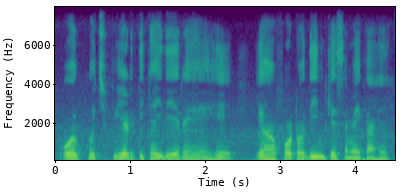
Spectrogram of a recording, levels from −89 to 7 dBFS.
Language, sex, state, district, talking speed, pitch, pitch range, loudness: Hindi, male, Uttar Pradesh, Lalitpur, 185 wpm, 140 Hz, 135-150 Hz, -18 LUFS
